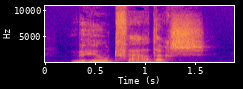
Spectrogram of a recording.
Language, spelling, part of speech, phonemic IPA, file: Dutch, behuwdvaders, noun, /bəˈhywtfadərs/, Nl-behuwdvaders.ogg
- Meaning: plural of behuwdvader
